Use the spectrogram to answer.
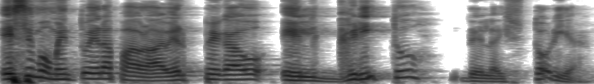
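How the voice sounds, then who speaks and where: A pastor preaches a lively Pentecostal sermon in church, swinging from hushed asides to shouts and quizzing the congregation. His voice is a little high and his pace measured.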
